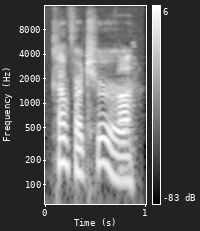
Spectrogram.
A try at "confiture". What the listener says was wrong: Confiture, like Like a comfy chair with an N instead of an M. Confiture.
